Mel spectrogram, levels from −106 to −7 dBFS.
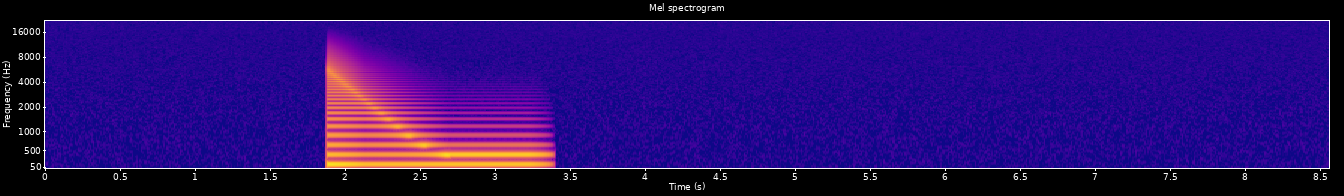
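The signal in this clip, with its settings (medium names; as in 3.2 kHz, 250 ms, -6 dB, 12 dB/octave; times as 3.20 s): synth note square C3 12 dB/octave, low-pass 360 Hz, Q 7.5, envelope 4 oct, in 0.82 s, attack 8.3 ms, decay 0.24 s, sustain -9 dB, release 0.17 s, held 1.35 s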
